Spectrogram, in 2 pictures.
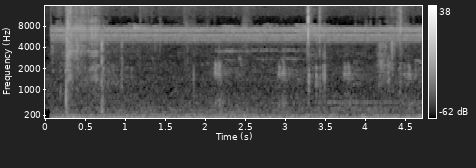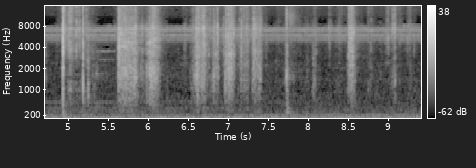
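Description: Steady high insect drone, with scattered short clicks and a brief scrape, about six seconds in, from asphalt ridge cap shingles being handled and set on the ridge.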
